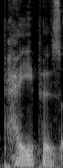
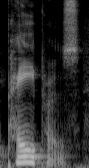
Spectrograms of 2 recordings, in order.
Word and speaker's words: papers: And then we've got papers over here. In my Australian and in British accents, the R is not pronounced, so it would be papers. But in North American accents, it's papers.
